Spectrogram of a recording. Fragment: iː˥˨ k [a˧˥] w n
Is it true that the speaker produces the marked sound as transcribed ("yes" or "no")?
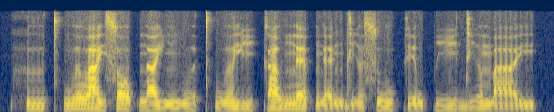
yes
